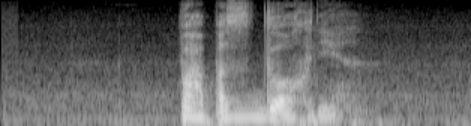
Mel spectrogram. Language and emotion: Russian, angry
